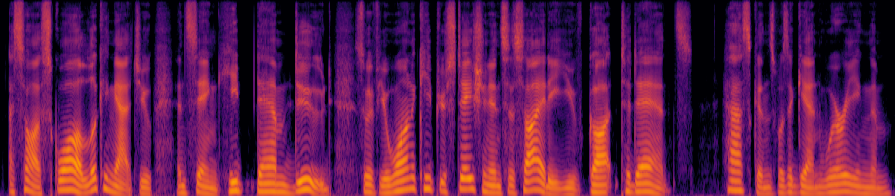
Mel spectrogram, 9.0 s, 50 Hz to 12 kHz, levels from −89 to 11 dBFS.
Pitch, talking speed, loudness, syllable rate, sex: 130 Hz, 210 wpm, -18 LUFS, 5.1 syllables/s, female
